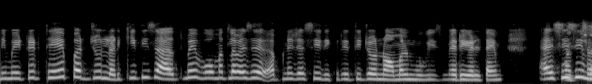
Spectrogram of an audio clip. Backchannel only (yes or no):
no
